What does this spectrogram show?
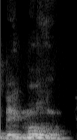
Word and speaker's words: Damon: It's spelled Damon, but it's actually Damone.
